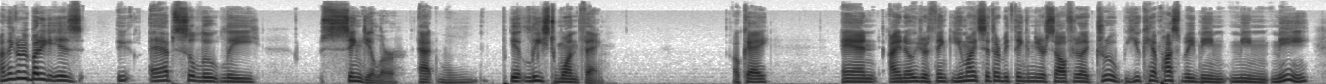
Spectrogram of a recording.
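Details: Adult male comedian who stutters; finding: stuttering.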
